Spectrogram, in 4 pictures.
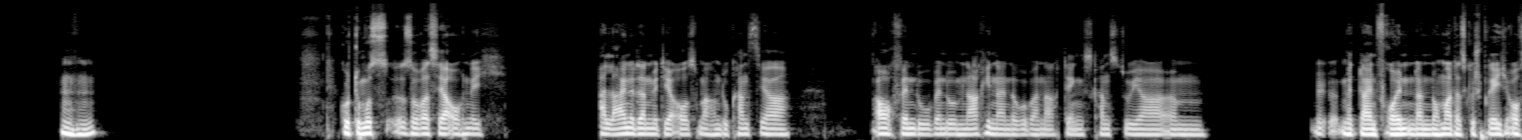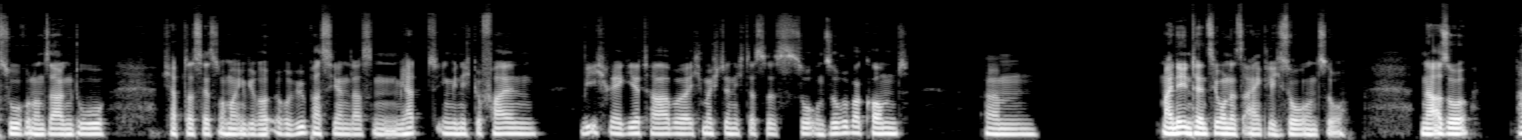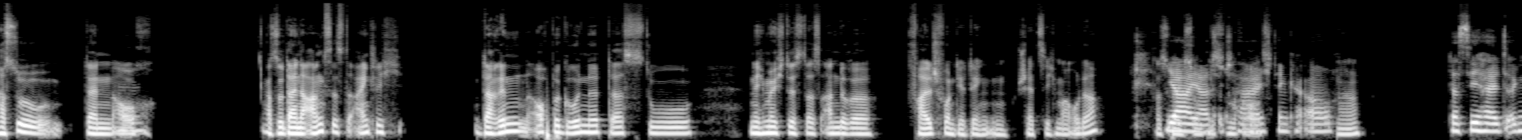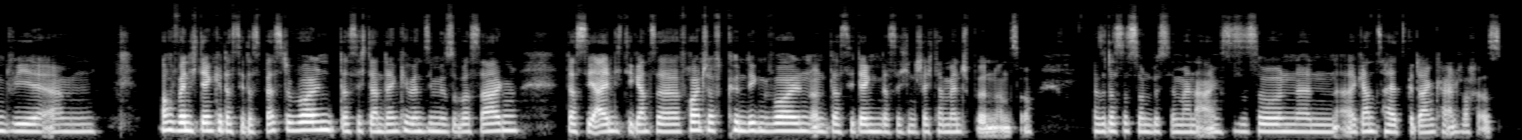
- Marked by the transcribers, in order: none
- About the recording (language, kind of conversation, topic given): German, advice, Warum fällt es mir schwer, Kritik gelassen anzunehmen, und warum werde ich sofort defensiv?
